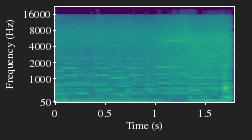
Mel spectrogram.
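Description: Tinned diced tomatoes sizzling as they go into a hot pan for shakshuka: a quiet, steady frying hiss with a soft clunk near the end, no voices.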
